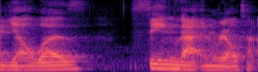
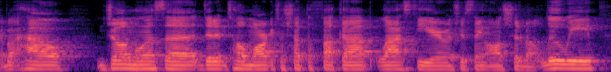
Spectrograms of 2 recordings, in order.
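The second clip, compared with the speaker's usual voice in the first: ordinary delivery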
